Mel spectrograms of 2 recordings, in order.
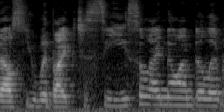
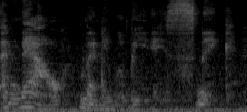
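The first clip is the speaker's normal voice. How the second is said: hushed whisper for the reveal; 7 semitones lower, 15 dB quieter than usual. Acted. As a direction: drop to a secret whisper. Hushed announcement of snake turn.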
